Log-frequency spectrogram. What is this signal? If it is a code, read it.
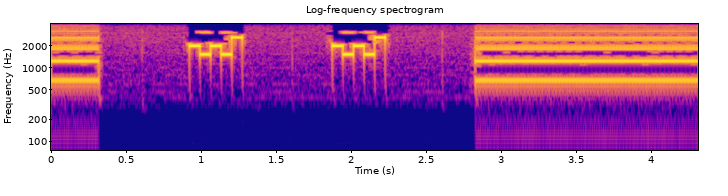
Five-tone selective call (ZVEI), heard as quick runs of five tones, tones of about 70 ms. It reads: 85855 85855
